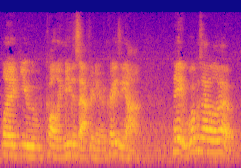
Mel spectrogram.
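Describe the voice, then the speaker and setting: A man's voice: sits high, normal speed, a bit bright. A man playing a breezy, affectionate 1950s suburban father in an amateur radio play reading. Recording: roomy, distant mic, clear background noise.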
